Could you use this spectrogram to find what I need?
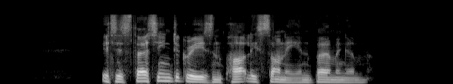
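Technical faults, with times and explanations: Throughout, Nellymoser compression: the speech has a rough, hissy halo and a smeared, underwater quality, with nothing above 10.6 kHz. This is likely Flash's Nellymoser Asao codec, whose fixed bit budget, consistent with roughly 44 kbps, leaves weak bands empty and then refills them with noise.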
